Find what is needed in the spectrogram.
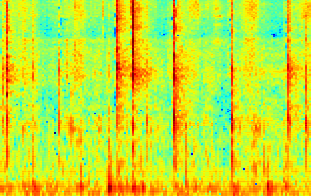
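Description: Irregular clicks and taps of a personal blender's blade base being fitted and twisted onto its cup, which will not tighten. No motor running.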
